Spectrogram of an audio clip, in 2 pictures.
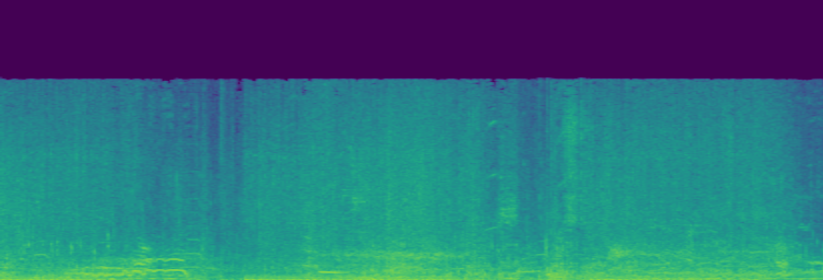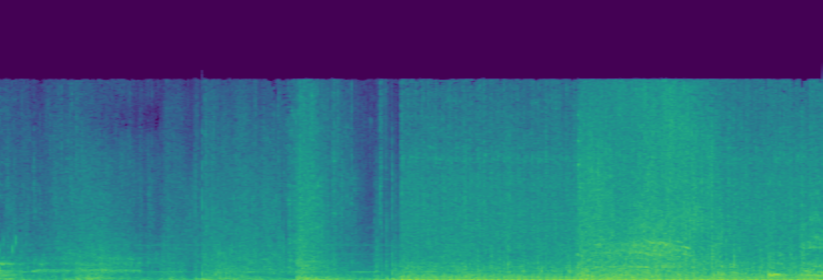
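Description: A creature screeches and squeals.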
